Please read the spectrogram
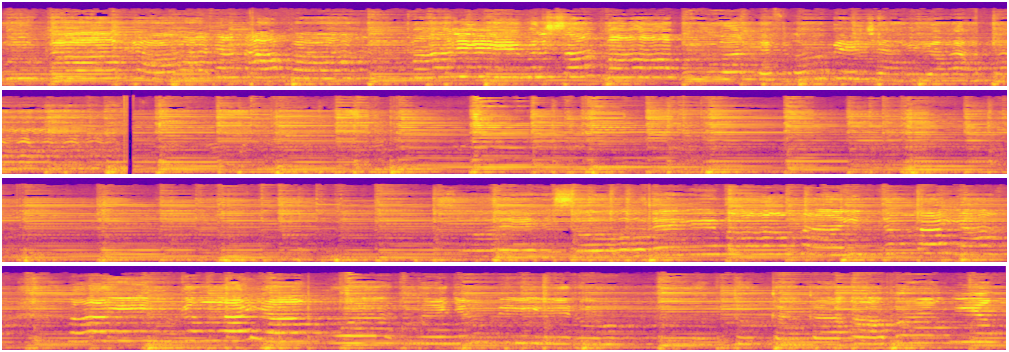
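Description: A woman singing a melody over live plucked string instrument accompaniment.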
